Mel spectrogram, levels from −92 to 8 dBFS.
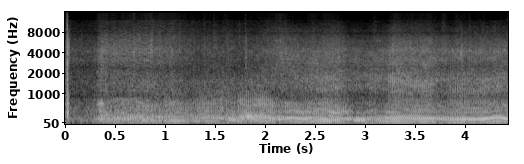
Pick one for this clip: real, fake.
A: real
